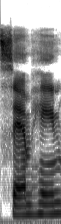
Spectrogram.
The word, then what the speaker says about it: Samhain: 5th century BCE, the Celts had Samhain pronounced S-O-W-N, apparently.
